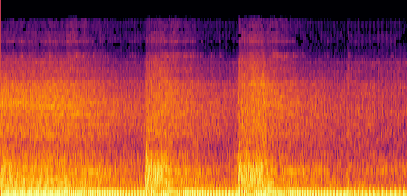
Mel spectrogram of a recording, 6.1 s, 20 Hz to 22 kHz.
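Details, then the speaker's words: Piaggio MP3 500 scooter on its original exhaust, idling and revved to about 2000–4000 rpm, measuring 84 dB average and 111 dB max: an uneven metallic clatter over the idle and blips that grows louder with revs. The old muffler is failing inside, something loose or breaking. "Voilà, c'est vraiment parce que l'autre qui commence à partir en choucroute à l'intérieur, je le change."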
